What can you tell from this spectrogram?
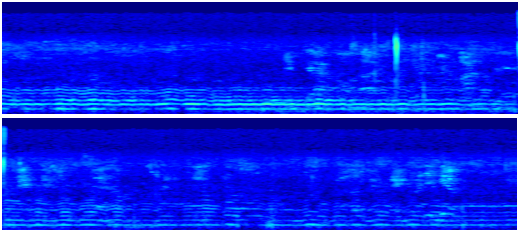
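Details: Black bumblebee, the European carpenter bee, buzzing in a deep, continuous hum whose pitch wobbles gently up and down, with faint higher rustles and a couple of sharp ticks in the background.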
